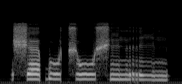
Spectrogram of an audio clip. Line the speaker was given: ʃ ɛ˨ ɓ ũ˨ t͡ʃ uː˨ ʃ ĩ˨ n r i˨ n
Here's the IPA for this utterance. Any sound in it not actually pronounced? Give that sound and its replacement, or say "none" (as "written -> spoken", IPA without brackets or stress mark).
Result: ũ˨ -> u˨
